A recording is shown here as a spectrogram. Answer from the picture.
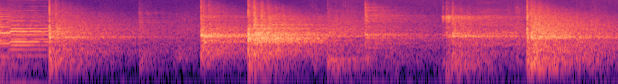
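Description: A ball being smacked with rackets and rebounding off the walls of a racquetball court: a series of sharp hits, about five strong ones and a few lighter ones, each ringing out in a long hollow echo.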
